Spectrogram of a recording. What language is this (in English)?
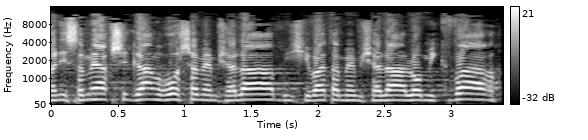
Hebrew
